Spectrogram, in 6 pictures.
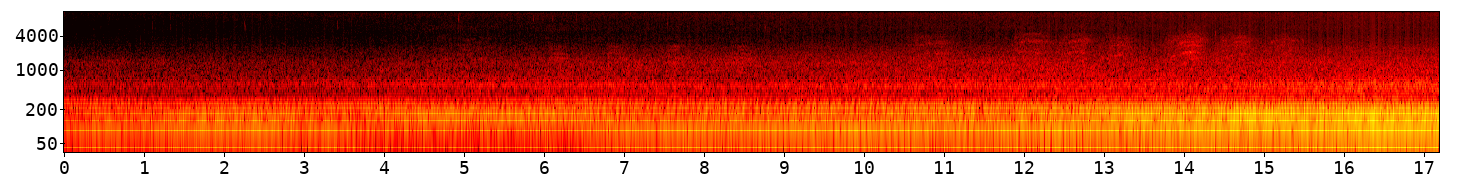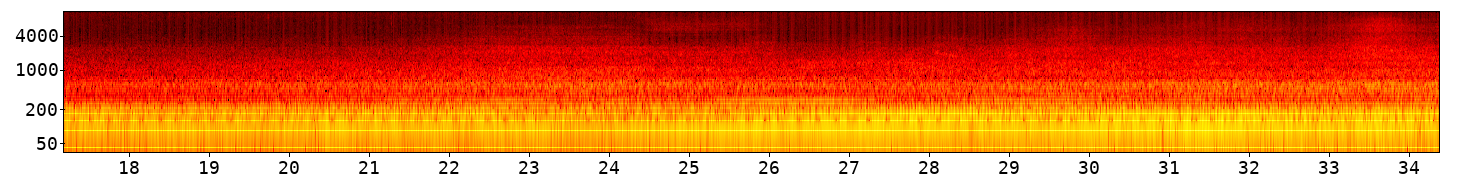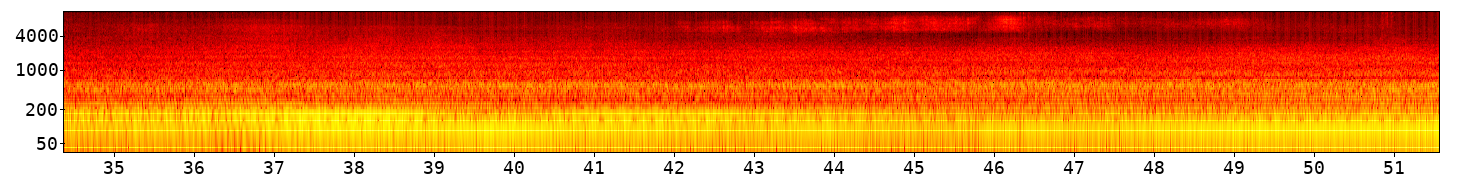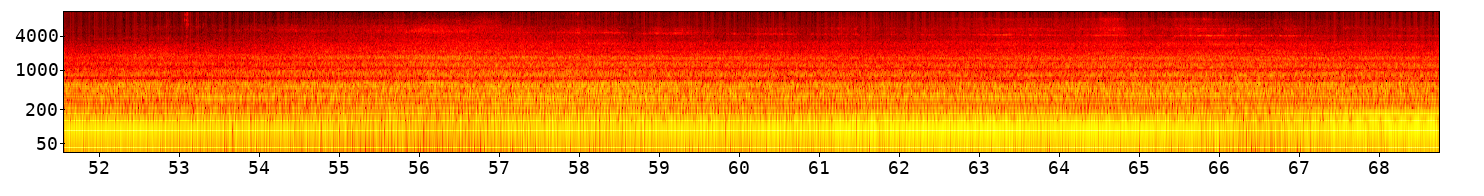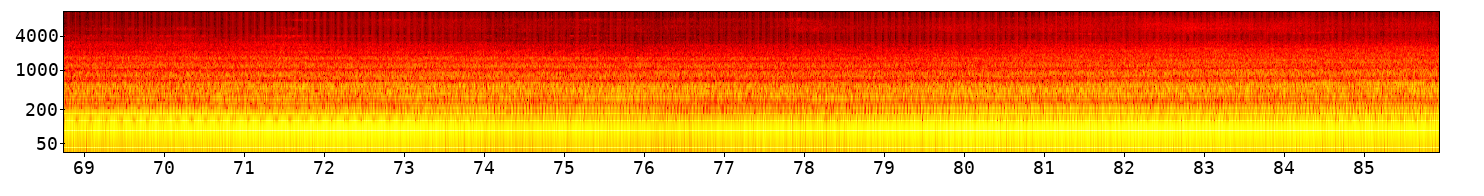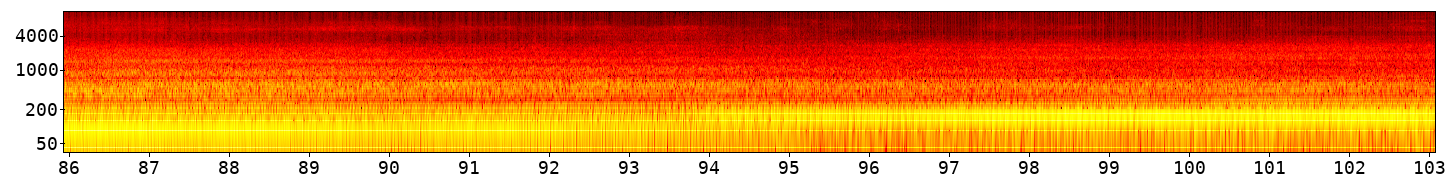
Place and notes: Notre-Dame-de-Bliquetuit, France - Boat
An enormous industrial boat is passing by on the Seine river. This boat is transporting gas and is going to Rouen industrial zone.
17 September, 08:00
